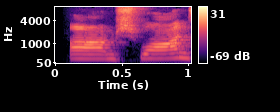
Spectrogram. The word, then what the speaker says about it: Schwann: To me, Schwann sounds like the word swan, and Schwann was a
